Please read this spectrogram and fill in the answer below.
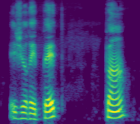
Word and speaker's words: pain: Les étagères de pain. Et je répète, pain à le son 1. Pain.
